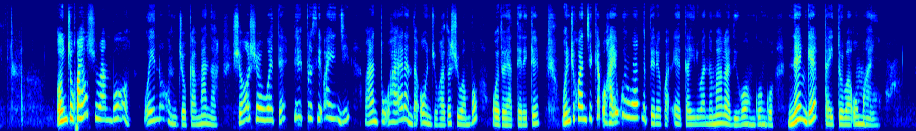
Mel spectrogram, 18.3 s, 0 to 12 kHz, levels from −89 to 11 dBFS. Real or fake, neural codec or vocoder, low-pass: fake; codec, 24 kHz, 0.9 kbps, WavTokenizer, medium speech release version 1; 10.8 kHz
